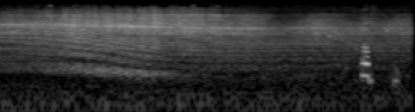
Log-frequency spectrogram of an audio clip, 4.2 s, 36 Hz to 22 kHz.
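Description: Electric ducted fan of a Freewing 90mm F-16 RC jet whining as it flies past, its pitch sliding down steadily and the sound easing off as it moves away.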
